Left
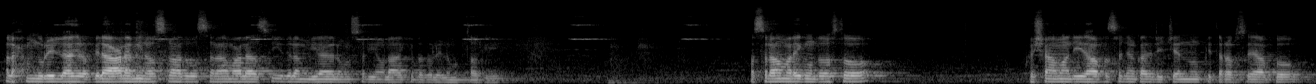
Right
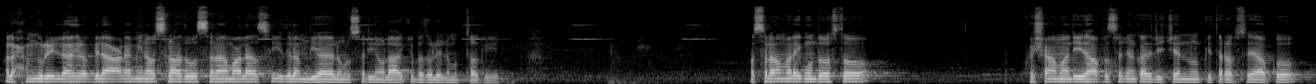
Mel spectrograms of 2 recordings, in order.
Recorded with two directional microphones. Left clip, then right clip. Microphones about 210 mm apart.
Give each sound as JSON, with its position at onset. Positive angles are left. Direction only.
{"t": 0.0, "sound": "a man's voice", "side_deg": -35}
{"t": 7.5, "sound": "speech", "side_deg": -40}
{"t": 10.2, "sound": "speech", "side_deg": -30}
